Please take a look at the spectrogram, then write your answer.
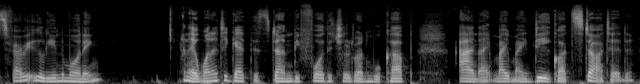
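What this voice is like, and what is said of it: Tired, weary voice. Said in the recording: “I have been exceedingly exhausted. You could probably hear it in my voice.”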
